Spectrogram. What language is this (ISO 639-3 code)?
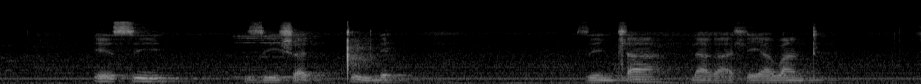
zul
